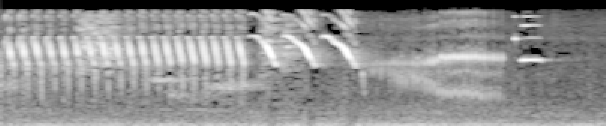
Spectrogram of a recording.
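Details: Canary singing in griwik style, a lure recording meant to make canaries start singing: a fast, high, buzzy trill of about thirty even notes, then three sharp downslurred sweeps, a sliding whistle and brief high pips.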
